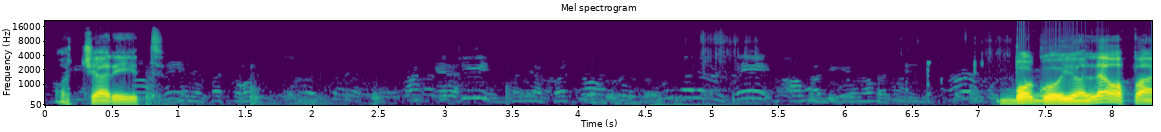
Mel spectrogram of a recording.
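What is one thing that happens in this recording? A man speaks steadily, at times loud and animated.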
